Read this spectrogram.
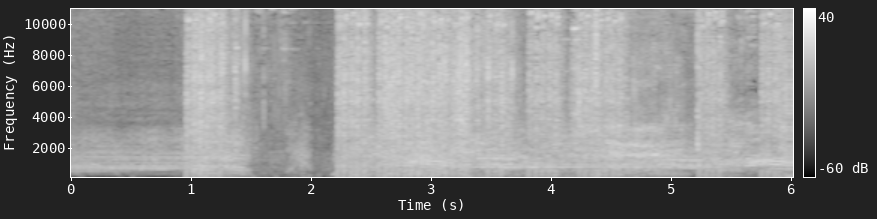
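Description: A gun fires loud rapid bursts.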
